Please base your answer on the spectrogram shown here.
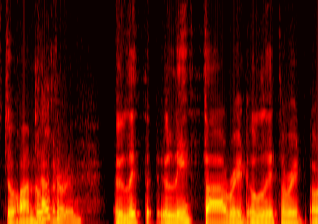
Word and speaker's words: Ulitharid: Okay, Ulithards. I'm having... Ulitharid.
